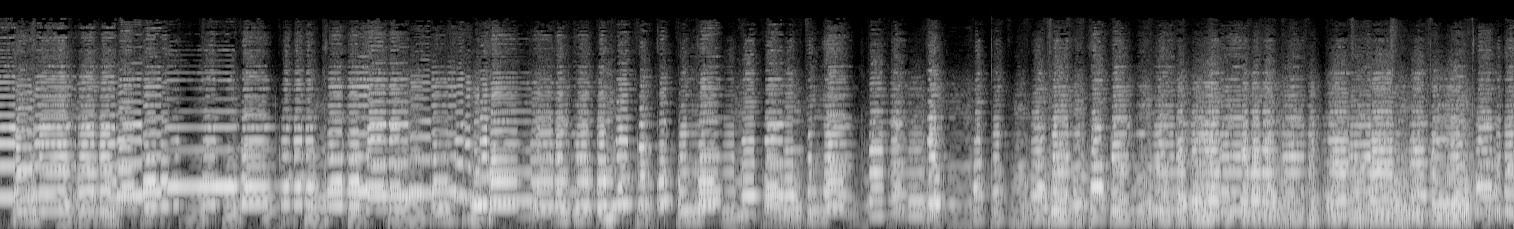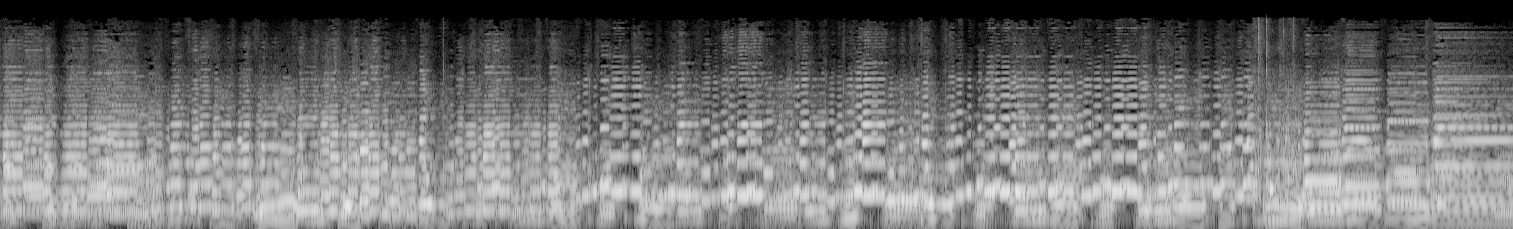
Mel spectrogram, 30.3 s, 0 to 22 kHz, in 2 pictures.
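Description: Todeschini Super 6 piano accordion being played: a continuous melody on the treble keys over left-hand bass notes and chords.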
